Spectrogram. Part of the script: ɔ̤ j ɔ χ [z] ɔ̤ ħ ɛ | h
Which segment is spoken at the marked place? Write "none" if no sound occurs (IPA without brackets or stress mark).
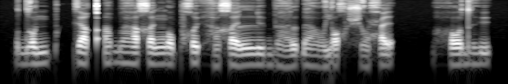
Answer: ʃ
